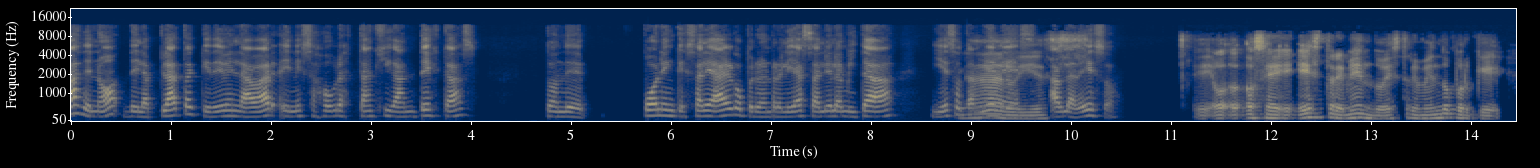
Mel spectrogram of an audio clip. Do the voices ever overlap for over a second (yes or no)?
yes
